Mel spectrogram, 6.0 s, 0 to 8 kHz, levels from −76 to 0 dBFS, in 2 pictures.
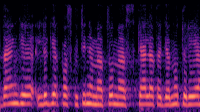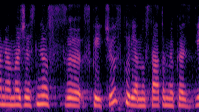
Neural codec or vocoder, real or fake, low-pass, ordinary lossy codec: none; real; 7.2 kHz; Opus, 16 kbps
